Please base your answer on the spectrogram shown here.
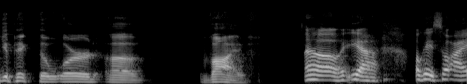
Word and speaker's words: Vive: like oh yeah it's Vive it rhymes with five it's easy no no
